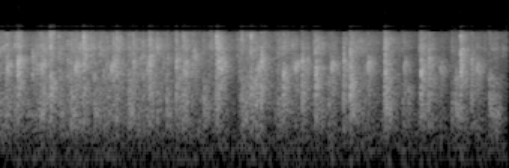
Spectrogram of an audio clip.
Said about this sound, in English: Let's give them another hand clap.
